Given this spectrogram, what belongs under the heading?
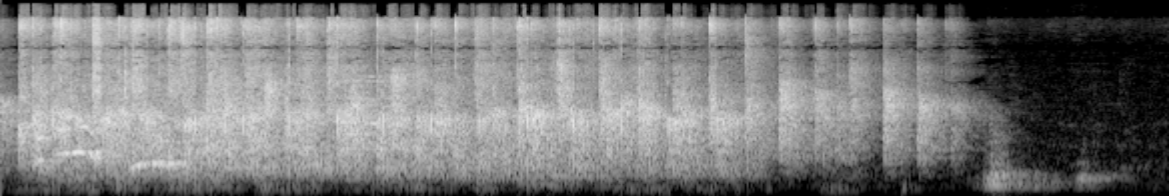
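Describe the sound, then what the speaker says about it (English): Loud audience applause at a Toastmasters club meeting as a speaker is welcomed on stage, dense clapping for about six seconds, then tapering off into a few scattered claps and quiet. "Now, I would like to welcome on stage with a huge round of applause Toastmaster Desai"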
